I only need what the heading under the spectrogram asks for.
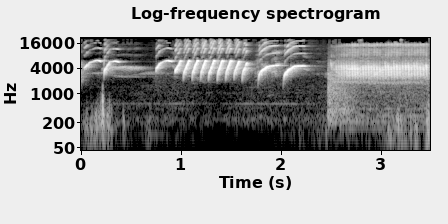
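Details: Young canary song meant to spur other canaries to sing. Short whistles and a quick trill are followed by arched down-slurred notes, then a steady hissing noise takes over for the last second.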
